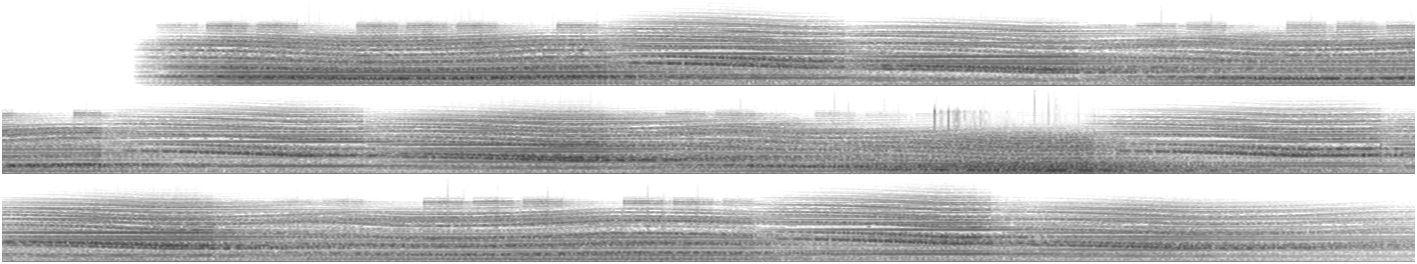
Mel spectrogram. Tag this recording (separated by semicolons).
ambient; analog; electronic; scary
